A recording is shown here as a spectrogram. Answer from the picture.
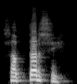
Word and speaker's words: सप्तर्षि: सप्तर्षि सप्तर्ष अर अर अर अर का उच्चारण हो रहा है ना सप्तर्षि हो रहा है। तो यहां भी क्या हो रहा है? अर का उच्चारण हो रहा है। अर का क्या हो रहा है? उच्चारण हो रहा है। आपको ध्यान याद रखने के लिए एक चीज हमेशा याद रखना। अगर मैं अर बोल रहा हूं तो वहां पर हमेशा क्या आएगी? आधा र आती है।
